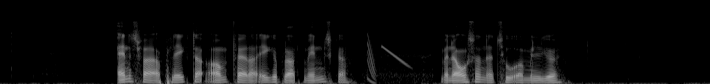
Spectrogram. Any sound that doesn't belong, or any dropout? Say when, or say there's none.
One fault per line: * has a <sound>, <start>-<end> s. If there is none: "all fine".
* has a chirp, 3.7-4.2 s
